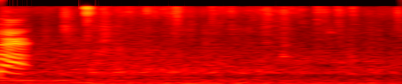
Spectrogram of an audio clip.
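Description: Steady low rumble of storm wind and vehicle noise, heard from inside the stopped chase vehicle close to a tornado.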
